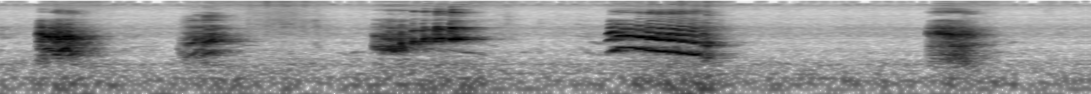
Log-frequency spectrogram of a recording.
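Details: Superb parrot (Barraband parakeet), a female pet bird just off her nest and loud again during Sunday morning playtime, gives five harsh, grating squawks, some with a rising twang, about a second apart against quiet indoor room noise.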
